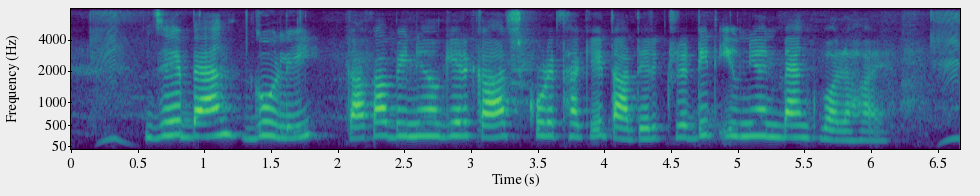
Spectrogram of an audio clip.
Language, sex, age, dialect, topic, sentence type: Bengali, female, 18-24, Standard Colloquial, banking, statement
